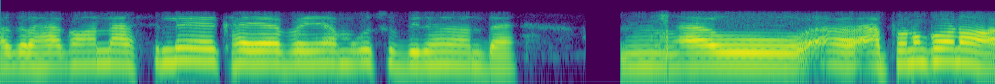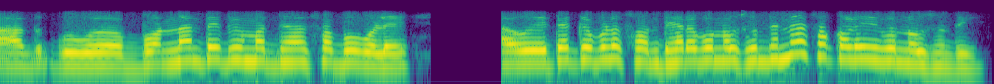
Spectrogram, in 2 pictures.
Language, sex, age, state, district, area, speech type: Odia, female, 60+, Odisha, Bhadrak, rural, conversation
